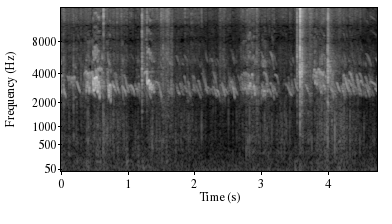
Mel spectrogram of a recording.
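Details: Young chicks cheeping almost without pause: dense, overlapping high peeps, with several birds calling at once and sharp rustles and taps now and then.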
